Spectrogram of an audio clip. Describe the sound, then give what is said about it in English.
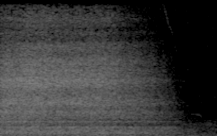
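A slow breath out during a mindful meditation counting exercise, a soft, quiet airy hiss that gradually fades away toward the end, heard alone without speech. “And this is one of those times where I don't mind my mic picking up my breath.”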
